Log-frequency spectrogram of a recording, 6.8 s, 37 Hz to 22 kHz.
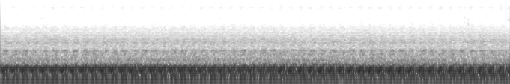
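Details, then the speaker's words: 1991 Chevy Silverado 350 V8 with a dead battery from parasitic draw, started with throttle held open: deep, uneven loping, running rough and won't idle. Suspected header exhaust leak. "I don't think it's going to idle yet. [Music] It's not going to idle."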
